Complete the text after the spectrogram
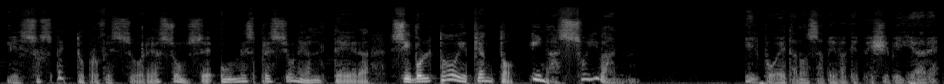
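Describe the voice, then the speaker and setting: A man narrating an audiobook in a theatrical, expressive way, with a husky voice on a close studio mic. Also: on the low side, unhurried, dry recording.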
